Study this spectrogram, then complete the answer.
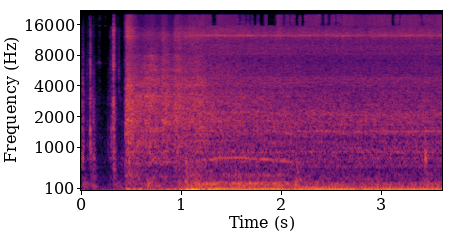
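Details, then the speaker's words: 2012 Ford Focus after engine swap, previously a transmission-related no-crank with the gear indicator unlit, now showing P: brief starter whir, then the engine catches cleanly and settles into a smooth, steady idle; normal crank and start. "It's running."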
